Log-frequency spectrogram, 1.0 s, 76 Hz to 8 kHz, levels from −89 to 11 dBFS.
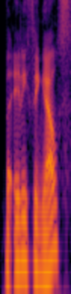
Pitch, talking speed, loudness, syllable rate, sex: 110 Hz, 190 wpm, -19 LUFS, 7.1 syllables/s, male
